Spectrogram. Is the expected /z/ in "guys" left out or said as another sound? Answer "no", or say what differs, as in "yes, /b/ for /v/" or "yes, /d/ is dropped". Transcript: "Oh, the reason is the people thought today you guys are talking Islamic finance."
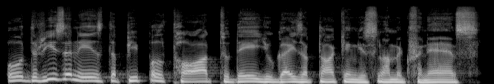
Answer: no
